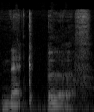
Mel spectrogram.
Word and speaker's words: Necketh: My username is Necketh, or Neck Earth, as I want to pronounce it.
